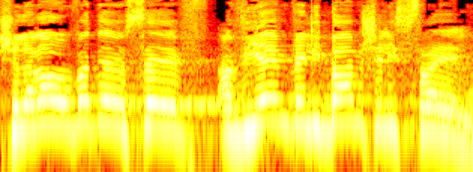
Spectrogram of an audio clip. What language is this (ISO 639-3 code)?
heb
